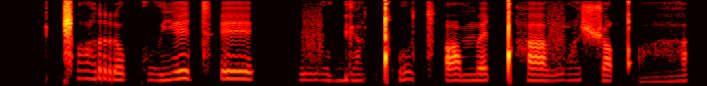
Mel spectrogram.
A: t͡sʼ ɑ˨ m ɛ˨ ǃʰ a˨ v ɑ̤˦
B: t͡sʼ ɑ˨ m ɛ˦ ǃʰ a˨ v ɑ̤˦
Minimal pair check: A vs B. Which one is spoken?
A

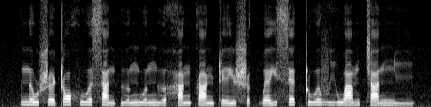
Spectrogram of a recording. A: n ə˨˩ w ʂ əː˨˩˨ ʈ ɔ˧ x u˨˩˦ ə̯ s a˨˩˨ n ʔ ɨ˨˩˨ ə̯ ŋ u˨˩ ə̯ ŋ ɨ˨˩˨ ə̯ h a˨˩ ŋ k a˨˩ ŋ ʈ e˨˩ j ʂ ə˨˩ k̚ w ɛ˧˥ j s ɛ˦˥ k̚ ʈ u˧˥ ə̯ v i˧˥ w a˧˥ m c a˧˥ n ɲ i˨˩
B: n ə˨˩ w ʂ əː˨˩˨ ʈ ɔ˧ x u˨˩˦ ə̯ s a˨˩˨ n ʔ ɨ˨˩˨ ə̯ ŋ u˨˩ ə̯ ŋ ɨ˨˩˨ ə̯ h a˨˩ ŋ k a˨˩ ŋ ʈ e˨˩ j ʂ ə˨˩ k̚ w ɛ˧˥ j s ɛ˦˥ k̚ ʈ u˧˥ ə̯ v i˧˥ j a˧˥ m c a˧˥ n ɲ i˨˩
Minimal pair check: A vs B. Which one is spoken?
A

